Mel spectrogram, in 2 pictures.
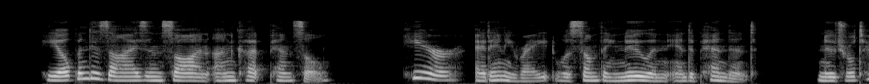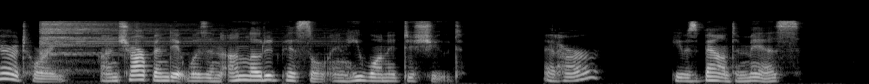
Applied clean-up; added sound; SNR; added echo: none; Hi-hat; 12 dB; none.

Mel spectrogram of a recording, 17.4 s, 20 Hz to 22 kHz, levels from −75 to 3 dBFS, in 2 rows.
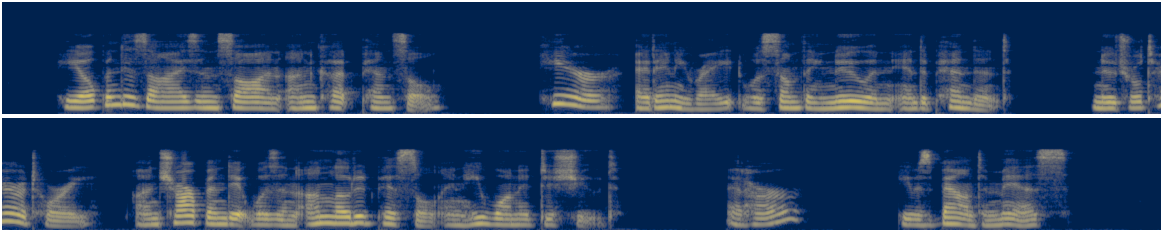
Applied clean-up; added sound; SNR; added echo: none; none; none; none.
